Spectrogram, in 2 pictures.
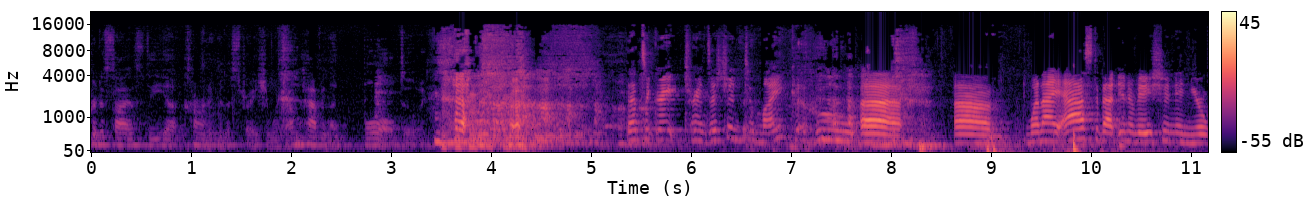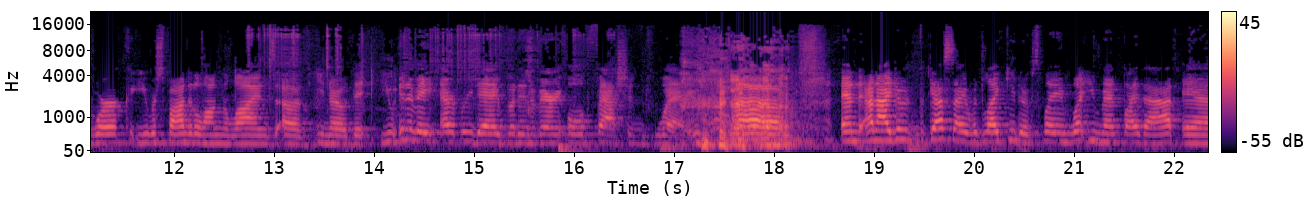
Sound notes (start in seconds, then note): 3.4 laughter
